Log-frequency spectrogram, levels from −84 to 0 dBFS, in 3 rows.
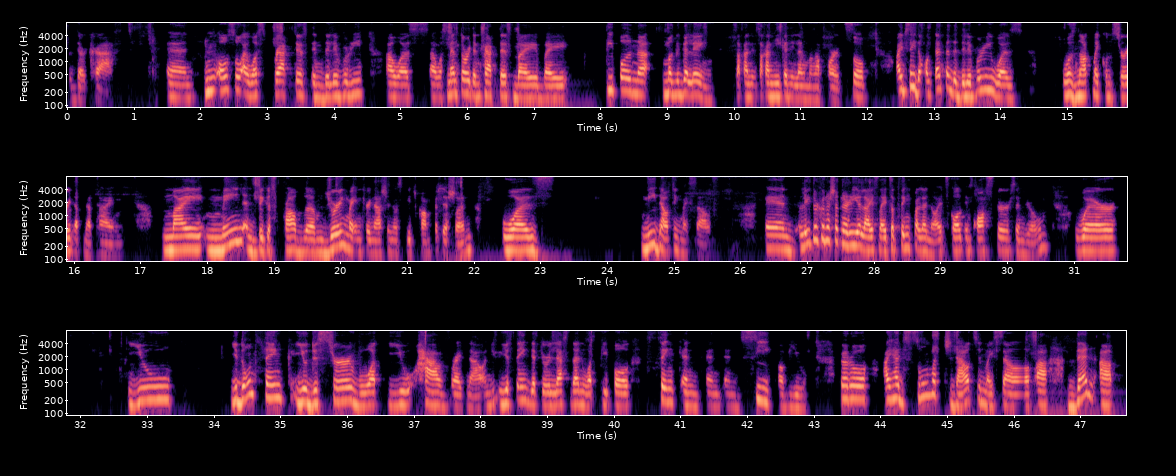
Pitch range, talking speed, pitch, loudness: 145-185 Hz, 140 wpm, 160 Hz, -20 LUFS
